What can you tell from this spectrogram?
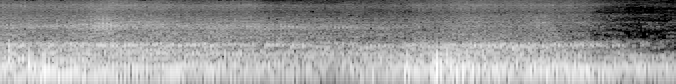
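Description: A motor vehicle going past, its engine and road noise holding steady and then fading away near the end.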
